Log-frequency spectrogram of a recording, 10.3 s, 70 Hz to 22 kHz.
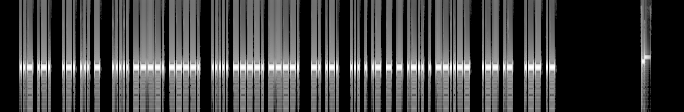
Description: Morse code, heard as a keyed tone, about 41 wpm, 700 Hz. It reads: UR RST 599 599 NR SEATTLE, WA WA
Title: Practice QSO - Exchange 1 - Beginning - 45wpm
